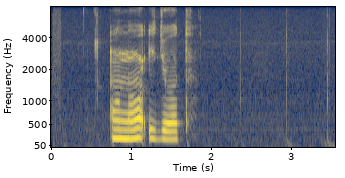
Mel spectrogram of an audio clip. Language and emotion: Russian, neutral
